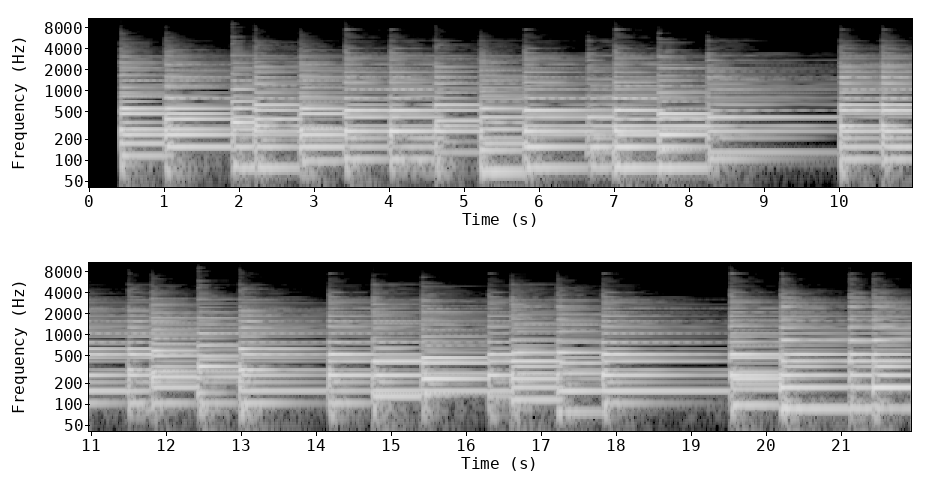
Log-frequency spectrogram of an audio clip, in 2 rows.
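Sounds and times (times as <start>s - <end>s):
low piano hymn in A flat: 0.0s - 21.9s.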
